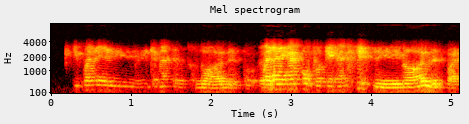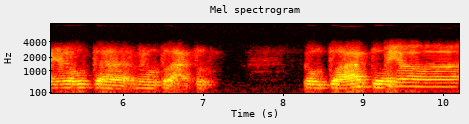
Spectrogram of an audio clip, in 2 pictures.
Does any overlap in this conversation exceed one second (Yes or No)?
No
